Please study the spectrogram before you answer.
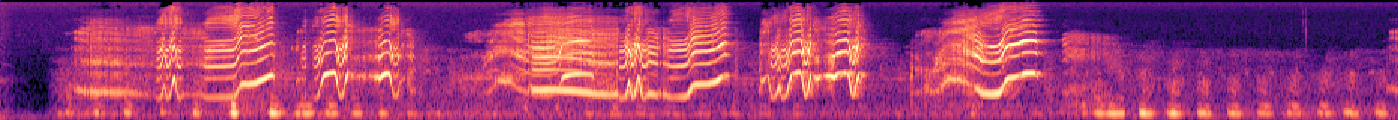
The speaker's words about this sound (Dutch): Ja, dat is de kieviet natuurlijk hè. En het wordt van de week warmer, dus eh, wie weet horen we hem alweer. Eigenlijk wel bizar dat we de kieviet nog nooit hebben behandeld.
